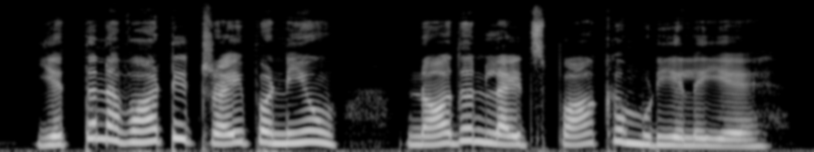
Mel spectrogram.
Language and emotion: Tamil, sad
